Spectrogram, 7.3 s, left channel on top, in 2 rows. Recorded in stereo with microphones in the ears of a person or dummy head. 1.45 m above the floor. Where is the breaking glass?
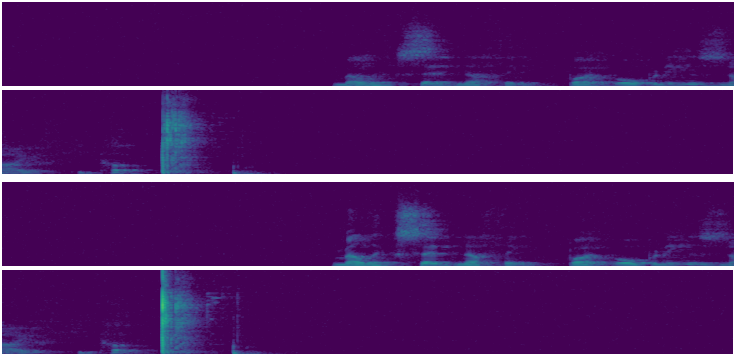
70° right (ahead or behind), 1.6 m.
